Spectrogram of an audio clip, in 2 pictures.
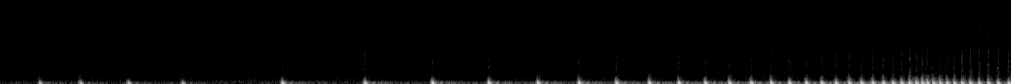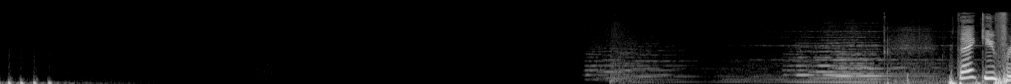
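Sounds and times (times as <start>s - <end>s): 
bird wing-drumming thuds: 0.3s - 2.1s, 2.8s - 3.0s, 3.6s - 10.8s
speech: 19.7s - 20.2s.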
